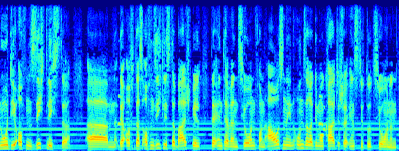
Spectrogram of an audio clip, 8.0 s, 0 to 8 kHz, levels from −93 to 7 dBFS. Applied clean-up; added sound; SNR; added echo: none; Wind instrument, woodwind instrument + Wind instrument, woodwind instrument; 19 dB; none.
